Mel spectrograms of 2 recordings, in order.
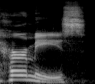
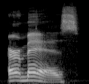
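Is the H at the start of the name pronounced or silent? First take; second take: pronounced; silent. First: The initial H sound is pronounced. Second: The initial H sound is silent. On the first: This is the usual English pronunciation. "we say Hermes in English" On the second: This is the ancient Greek pronunciation. "in ancient Grecian, it's Hermes. The H is silent"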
